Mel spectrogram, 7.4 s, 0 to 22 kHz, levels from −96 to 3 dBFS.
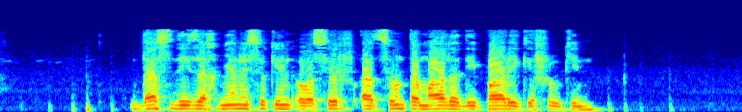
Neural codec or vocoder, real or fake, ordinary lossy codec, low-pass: none; real; AAC, 64 kbps; 7.2 kHz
